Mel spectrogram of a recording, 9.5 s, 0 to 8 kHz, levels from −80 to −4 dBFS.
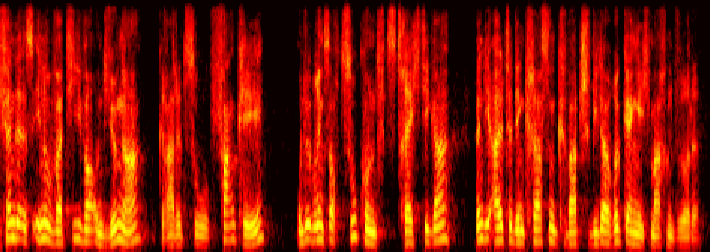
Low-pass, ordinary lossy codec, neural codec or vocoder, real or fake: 7.2 kHz; Opus, 16 kbps; none; real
